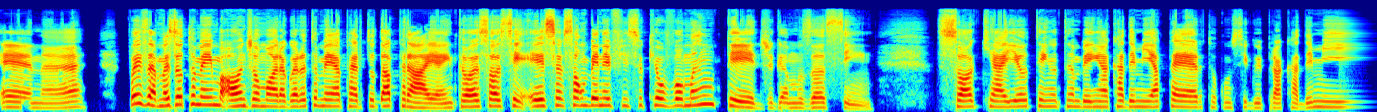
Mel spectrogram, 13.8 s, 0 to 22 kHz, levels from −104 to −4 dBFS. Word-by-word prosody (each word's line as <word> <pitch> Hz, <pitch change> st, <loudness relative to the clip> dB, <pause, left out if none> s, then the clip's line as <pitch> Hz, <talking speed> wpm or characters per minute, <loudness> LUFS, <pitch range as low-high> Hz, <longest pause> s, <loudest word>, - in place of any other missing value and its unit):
É, 185 Hz, -2 st, +2 dB
né? 165 Hz, +4 st, -3 dB, 0.4 s
Pois 305 Hz, +1 st, +3 dB
é, 245 Hz, -, +6 dB
mas 235 Hz, +2 st, +1 dB
eu 280 Hz, -, +4 dB
também 280 Hz, -1 st, +2 dB
m 265 Hz, -, -1 dB
aonde 230 Hz, +1 st, +2 dB
eu 230 Hz, -, +1 dB
moro 210 Hz, -1 st, +2 dB
agora, 210 Hz, +2 st, 0 dB
também, 230 Hz, -3 st, +1 dB
é 220 Hz, -, +4 dB
perto 215 Hz, 0 st, -2 dB
da 230 Hz, +1 st, +3 dB
praia, 170 Hz, -8 st, +3 dB
então 175 Hz, +5 st, -1 dB
é 210 Hz, +1 st, +3 dB
só 230 Hz, -, +1 dB
,assim 220 Hz, -1 st, +1 dB
esse 230 Hz, +2 st, +4 dB
é 250 Hz, -, -1 dB
só 255 Hz, +3 st, +2 dB
um 250 Hz, -, -6 dB
benefício 245 Hz, -1 st, 0 dB
que -, -, -11 dB
eu 245 Hz, -, 0 dB
vou 240 Hz, +2 st, -1 dB
manter, 245 Hz, -, +1 dB
digamos 165 Hz, +1 st, -9 dB
assim, 170 Hz, -7 st, -5 dB, 0.6 s
só 210 Hz, 0 st, +1 dB
que, 210 Hz, +1 st, -8 dB
aí, 195 Hz, +1 st, +2 dB
eu 215 Hz, +1 st, -1 dB
tenho 210 Hz, -1 st, -5 dB
também 200 Hz, -2 st, -2 dB
a -, -, +2 dB
academia 200 Hz, -1 st, -2 dB
perto, 195 Hz, -4 st, +1 dB
eu 180 Hz, -, -16 dB
consigo 175 Hz, 0 st, -13 dB
ir 165 Hz, -, -11 dB
para 165 Hz, -, -4 dB
academia, 190 Hz, +3 st, -8 dB
205 Hz, 200 wpm, -15 LUFS, 185-230 Hz, 0.6 s, é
